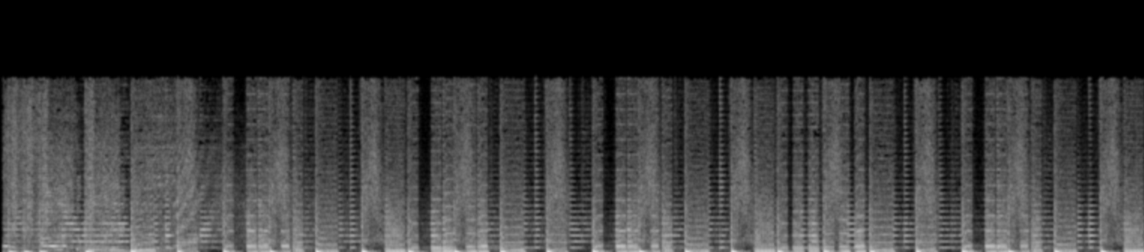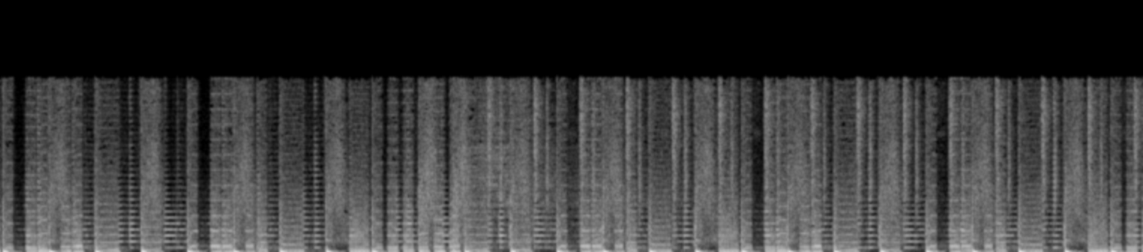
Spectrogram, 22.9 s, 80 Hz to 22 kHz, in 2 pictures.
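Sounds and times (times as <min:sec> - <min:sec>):
electronica music: 0:00.0 - 0:22.8.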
